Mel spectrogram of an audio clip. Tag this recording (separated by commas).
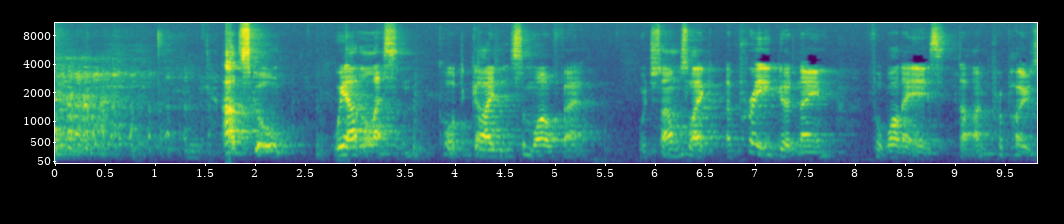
Speech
